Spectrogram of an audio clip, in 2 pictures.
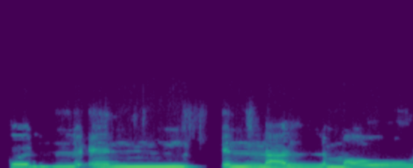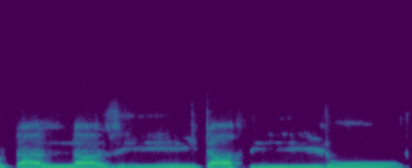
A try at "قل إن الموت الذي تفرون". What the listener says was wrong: Over here, there's a tashdid as well on the ra. So we need to join this strongly. Tafiruna.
